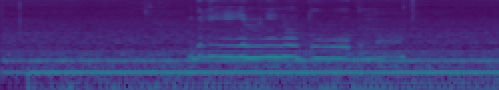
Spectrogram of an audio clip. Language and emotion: Russian, sad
